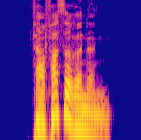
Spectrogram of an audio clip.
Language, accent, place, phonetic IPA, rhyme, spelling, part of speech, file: German, Germany, Berlin, [fɛɐ̯ˈfasəʁɪnən], -asəʁɪnən, Verfasserinnen, noun, De-Verfasserinnen.ogg
- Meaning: plural of Verfasserin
